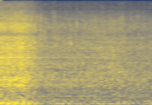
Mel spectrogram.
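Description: Fire apparatus engine running at a fire scene: a steady low rumble and hum with a hiss over it.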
